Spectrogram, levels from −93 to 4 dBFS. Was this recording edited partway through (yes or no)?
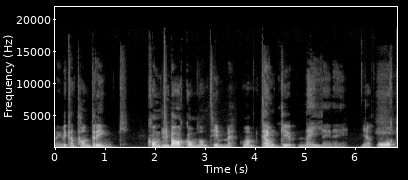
yes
